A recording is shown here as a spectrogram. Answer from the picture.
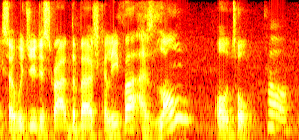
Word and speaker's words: Burj Khalifa: It's not bougie. It ain't no bougie khalifa. I still I still pronounce wrong. It is the Burge Burge Burj Khalifa Burj Khalifa.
